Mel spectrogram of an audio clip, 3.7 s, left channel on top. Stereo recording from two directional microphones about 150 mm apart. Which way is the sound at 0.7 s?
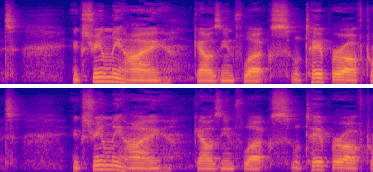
30° left (ahead or behind).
